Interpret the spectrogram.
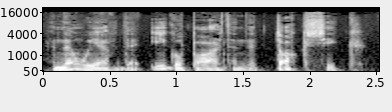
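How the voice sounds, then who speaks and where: A man with a low voice and an Italian accent speaks alone as a podcast host. He shares personal reflections in halting phrases, often restarting as he goes. The sound is dry, with very little room echo. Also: sing-song, dark tone, husky. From Italy.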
